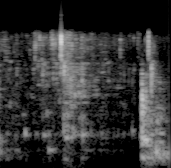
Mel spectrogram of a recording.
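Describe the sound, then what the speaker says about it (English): A paint roller gets its last rinse in fresh water, heard as faint close splashes and drips with a brief sloshing burst near the end. "this would be the final rinse in the fresh water to make sure it's nice and clean"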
